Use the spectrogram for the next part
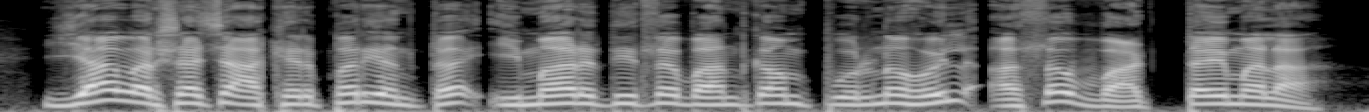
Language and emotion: Marathi, happy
